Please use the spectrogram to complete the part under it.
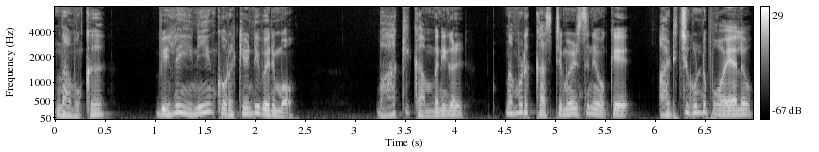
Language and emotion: Malayalam, fearful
